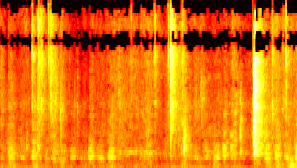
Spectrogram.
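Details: Irish Wolfhounds, three males, out walking on a holiday trip to the lakes in steady rain; soft, breathy panting pulses in quick succession under a damp, noisy background, with a sharp knock near the end.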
